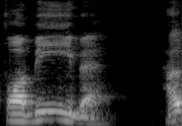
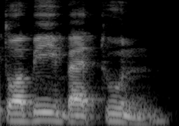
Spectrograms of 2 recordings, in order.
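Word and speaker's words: طبيبةٌ: It's actually tabibatun. But if you stop, it becomes tabibah.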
